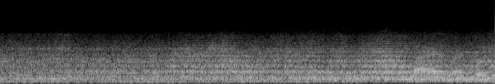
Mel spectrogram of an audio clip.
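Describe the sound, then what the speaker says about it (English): A Southwest Airlines Boeing 737-800 arriving from Phoenix roars steadily overhead, a loud continuous engine rumble that swells slightly toward the end, with no voices. "This flight coming in from Phoenix, Arizona, Southwest Airlines flight 1931 and a 737-800."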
